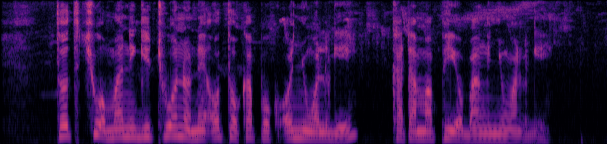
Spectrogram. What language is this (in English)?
Luo (Kenya and Tanzania)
